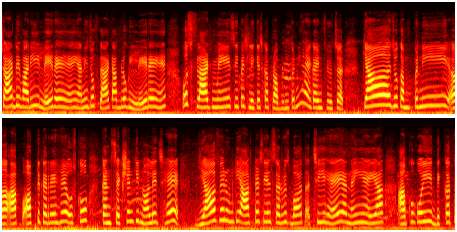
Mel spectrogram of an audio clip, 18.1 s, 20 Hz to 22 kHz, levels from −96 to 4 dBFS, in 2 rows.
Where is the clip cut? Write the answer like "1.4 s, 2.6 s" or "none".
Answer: none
